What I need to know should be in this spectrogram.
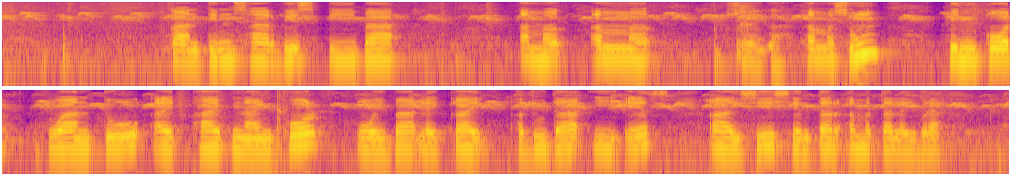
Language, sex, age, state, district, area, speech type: Manipuri, female, 60+, Manipur, Churachandpur, urban, read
